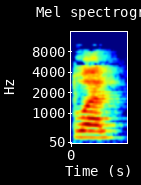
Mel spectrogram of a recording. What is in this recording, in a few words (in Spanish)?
"tual", Silabas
